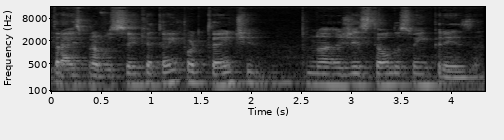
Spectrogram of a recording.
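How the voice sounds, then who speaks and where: Words come at a fairly slow pace. Noticeable background noise and audible room echo fill the recording. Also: man. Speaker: podcast host, business consultant. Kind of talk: interview.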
